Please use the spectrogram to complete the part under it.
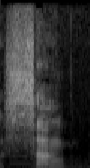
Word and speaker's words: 三: 三这个字在罗马拼音是 S A N，那发音的时候呢，念作 sun，比较接近是这个音 sun。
